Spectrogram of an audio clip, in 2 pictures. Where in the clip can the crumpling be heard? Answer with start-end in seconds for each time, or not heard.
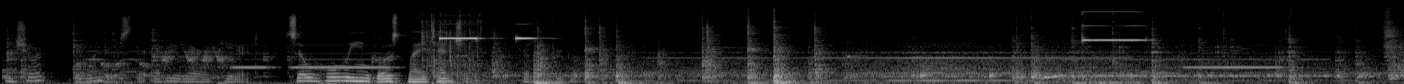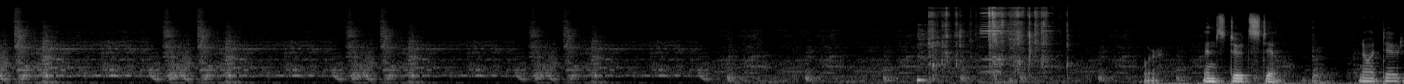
4.2-4.8, 23.2-24.8.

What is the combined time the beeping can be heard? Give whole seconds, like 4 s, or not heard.
2 s.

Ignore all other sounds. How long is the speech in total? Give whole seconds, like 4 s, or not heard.
8 s.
